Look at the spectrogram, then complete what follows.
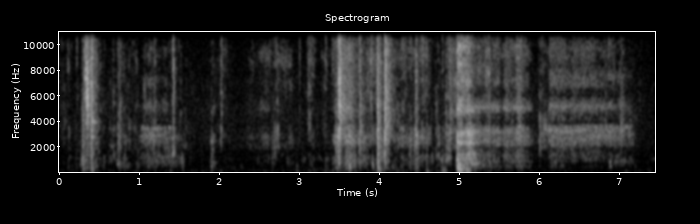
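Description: Dry twigs and leaf litter crackling and crunching as they are disturbed while a paddle and a paddleboard are handled, with a few louder knocks and a scrape in the middle.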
